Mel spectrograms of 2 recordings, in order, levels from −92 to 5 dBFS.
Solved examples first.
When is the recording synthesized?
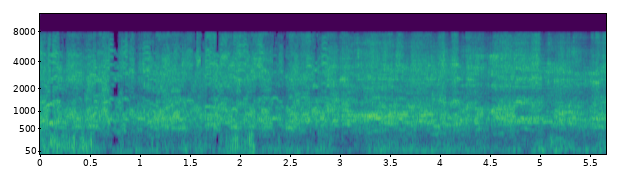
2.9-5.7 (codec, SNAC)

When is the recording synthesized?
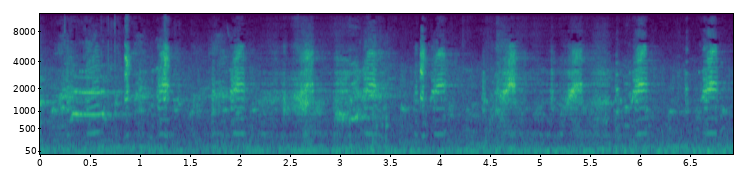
2.2-3.1 (codec, SNAC); 4.6-5.7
